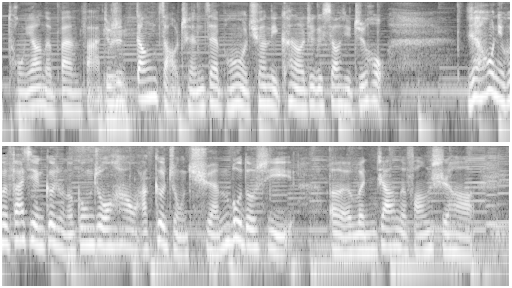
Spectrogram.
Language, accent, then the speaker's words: Chinese; China; 虽然我们中国人很含蓄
